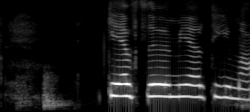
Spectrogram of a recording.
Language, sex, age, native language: Icelandic, female, 10, Icelandic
